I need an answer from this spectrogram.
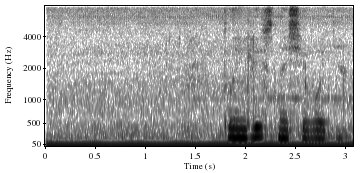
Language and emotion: Russian, neutral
